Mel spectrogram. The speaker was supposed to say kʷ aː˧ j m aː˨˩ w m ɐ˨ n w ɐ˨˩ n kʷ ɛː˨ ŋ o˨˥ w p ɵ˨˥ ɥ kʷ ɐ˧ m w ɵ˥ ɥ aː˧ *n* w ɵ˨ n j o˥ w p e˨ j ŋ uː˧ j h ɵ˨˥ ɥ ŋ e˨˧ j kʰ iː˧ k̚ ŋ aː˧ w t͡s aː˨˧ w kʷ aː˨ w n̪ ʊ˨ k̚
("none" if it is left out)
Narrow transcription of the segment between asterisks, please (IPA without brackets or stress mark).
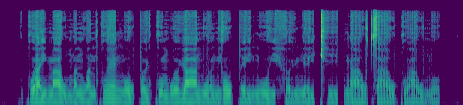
n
